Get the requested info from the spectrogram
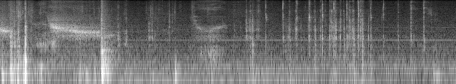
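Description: Rapid clicks, taps and rustles of a plastic toy dinosaur being handled and moved about on dry moss and sawdust close to the microphone, busiest in the first second and a half. Two short, high, falling squeaks come near the start and about a second in.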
